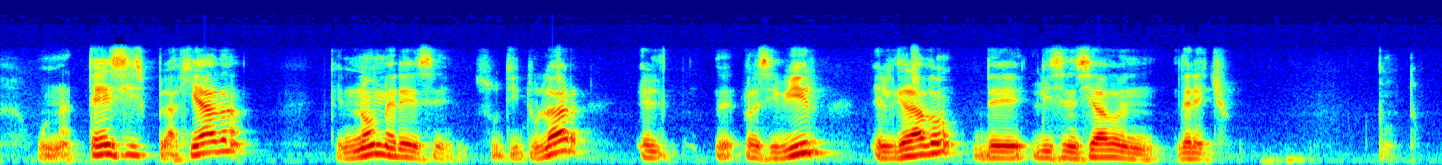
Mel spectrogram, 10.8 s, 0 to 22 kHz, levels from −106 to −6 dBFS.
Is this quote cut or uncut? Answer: uncut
